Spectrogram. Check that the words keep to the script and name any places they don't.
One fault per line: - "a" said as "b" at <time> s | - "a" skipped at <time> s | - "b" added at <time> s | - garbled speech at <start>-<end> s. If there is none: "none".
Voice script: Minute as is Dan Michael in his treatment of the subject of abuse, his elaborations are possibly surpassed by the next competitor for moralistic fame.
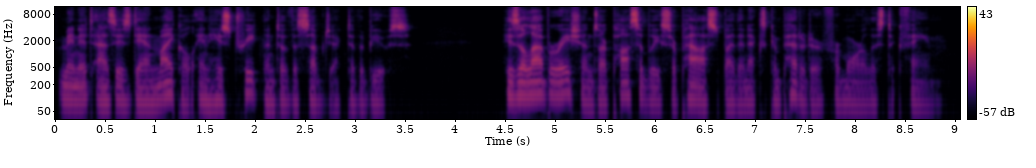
none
